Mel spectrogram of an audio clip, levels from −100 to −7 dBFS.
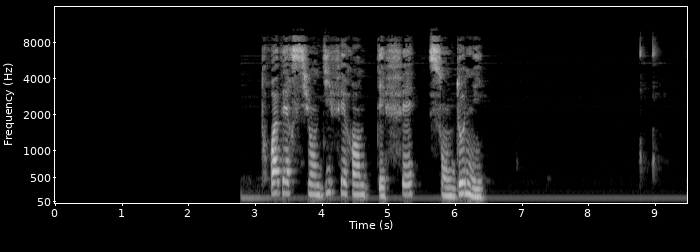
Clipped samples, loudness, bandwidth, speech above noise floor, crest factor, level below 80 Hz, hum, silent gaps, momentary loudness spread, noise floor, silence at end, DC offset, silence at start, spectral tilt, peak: under 0.1%; -33 LUFS; 9.4 kHz; 38 dB; 26 dB; -78 dBFS; none; none; 22 LU; -72 dBFS; 0.5 s; under 0.1%; 2.8 s; -2.5 dB/octave; -12 dBFS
